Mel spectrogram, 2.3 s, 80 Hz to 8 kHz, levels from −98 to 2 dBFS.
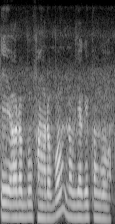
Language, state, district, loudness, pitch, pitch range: Kokborok, Tripura, West Tripura, -18 LUFS, 170 Hz, 165-175 Hz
